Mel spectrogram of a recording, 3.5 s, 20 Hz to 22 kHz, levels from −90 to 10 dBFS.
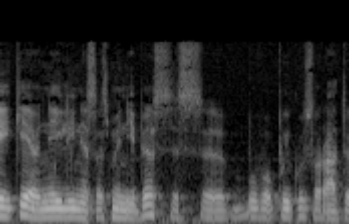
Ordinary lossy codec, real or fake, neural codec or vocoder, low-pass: MP3, 48 kbps; fake; vocoder, 44.1 kHz, 128 mel bands every 256 samples, BigVGAN v2; 14.4 kHz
